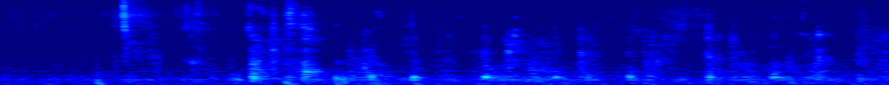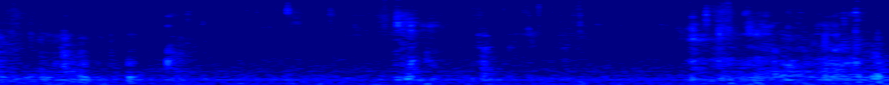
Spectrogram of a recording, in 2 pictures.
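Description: Faint, irregular chewing clicks of a person eating a bite of barbecue-sauced pork sparerib, with a few small crunches.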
